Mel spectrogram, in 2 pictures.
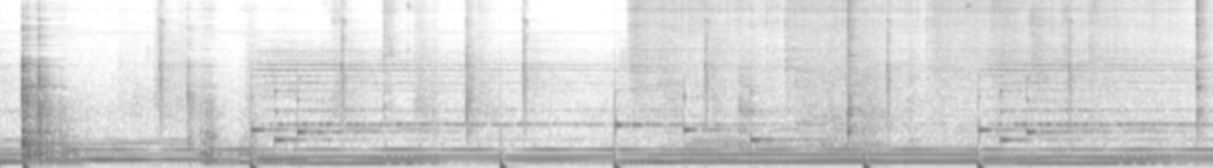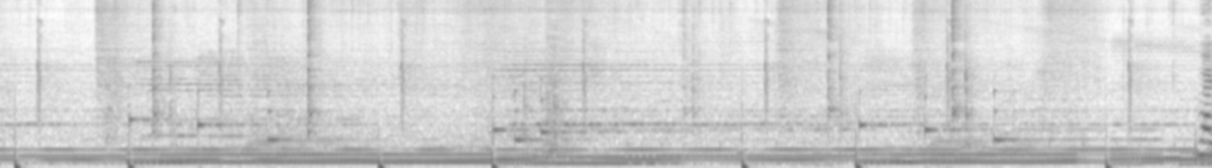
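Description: An egg and banana dosa fries in ghee in a pan, a steady close sizzle and crackle running throughout, broken by sharp utensil clicks and taps at intervals.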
